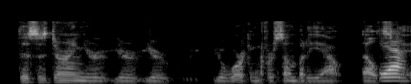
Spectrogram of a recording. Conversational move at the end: taking over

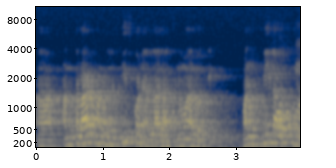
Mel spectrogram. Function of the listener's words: taking over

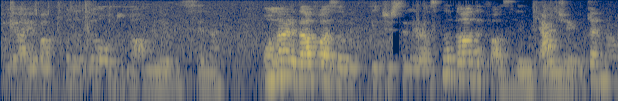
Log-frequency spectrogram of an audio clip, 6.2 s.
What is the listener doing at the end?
taking over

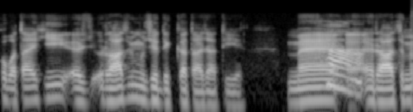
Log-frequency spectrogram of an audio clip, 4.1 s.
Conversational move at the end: listening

